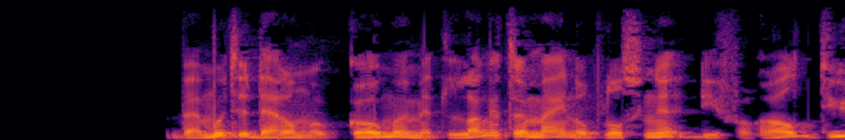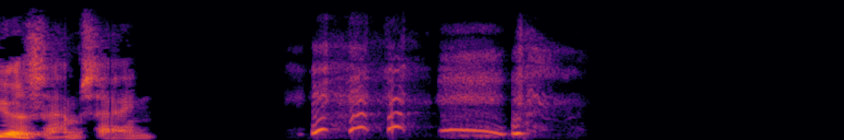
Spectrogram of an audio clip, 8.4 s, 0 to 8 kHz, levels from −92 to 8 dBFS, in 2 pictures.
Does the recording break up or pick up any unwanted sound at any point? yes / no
yes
